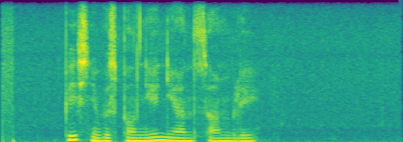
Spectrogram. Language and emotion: Russian, neutral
